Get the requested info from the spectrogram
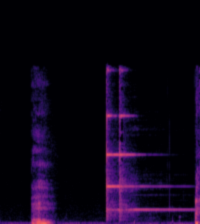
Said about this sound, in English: I think you used the bell in vain. He did use the bell in vain.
